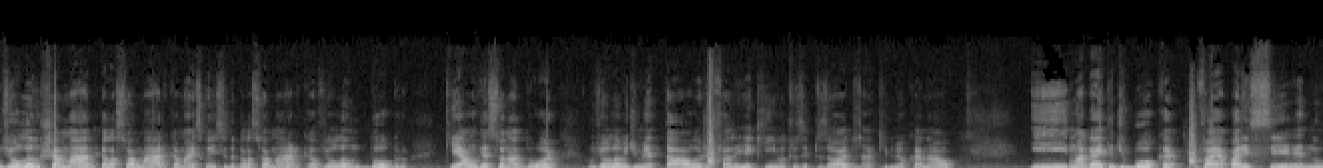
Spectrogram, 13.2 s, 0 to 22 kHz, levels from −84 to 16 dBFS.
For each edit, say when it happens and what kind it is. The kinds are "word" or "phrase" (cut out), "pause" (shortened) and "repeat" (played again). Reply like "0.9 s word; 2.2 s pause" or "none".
0.9 s word; 6.3 s word; 8.6 s word; 10.7 s word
